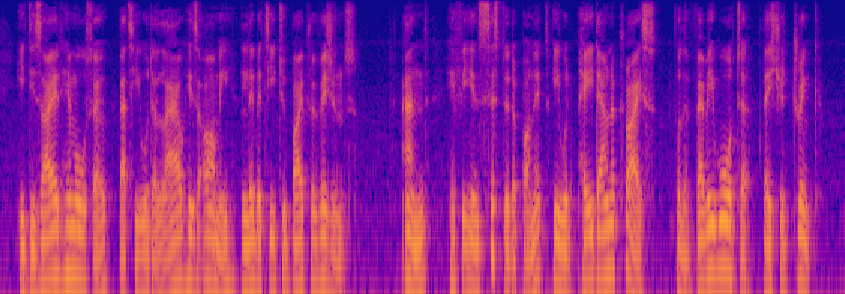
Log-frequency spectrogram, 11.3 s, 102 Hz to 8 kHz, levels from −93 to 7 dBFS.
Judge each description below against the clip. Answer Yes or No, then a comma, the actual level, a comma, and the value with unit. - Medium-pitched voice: No, low, 115 Hz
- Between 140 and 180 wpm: Yes, average, 175 wpm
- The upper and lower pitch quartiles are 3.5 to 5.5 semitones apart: Yes, average, 3.9 semitones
